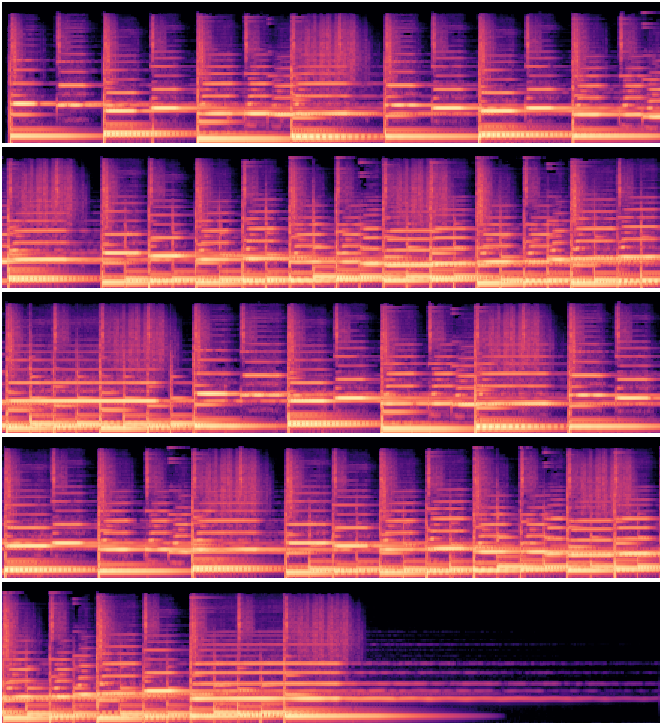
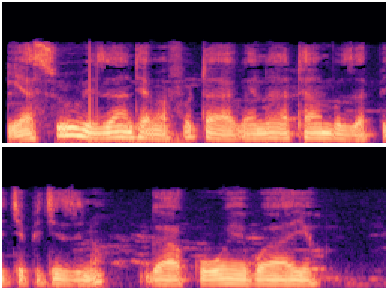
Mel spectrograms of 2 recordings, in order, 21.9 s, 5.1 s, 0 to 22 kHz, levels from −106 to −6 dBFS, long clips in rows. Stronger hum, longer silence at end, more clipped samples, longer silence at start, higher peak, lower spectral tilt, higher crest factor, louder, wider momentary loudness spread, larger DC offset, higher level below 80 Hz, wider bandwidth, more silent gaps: neither; first, 1.5 s vs 0.4 s; neither; about the same, 0.05 s vs 0.05 s; about the same, -2 dBFS vs -4 dBFS; about the same, -6.5 dB/octave vs -7 dB/octave; about the same, 12 dB vs 14 dB; first, -15 LUFS vs -18 LUFS; second, 4 LU vs 8 LU; neither; about the same, -42 dBFS vs -40 dBFS; first, 16 kHz vs 8 kHz; neither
